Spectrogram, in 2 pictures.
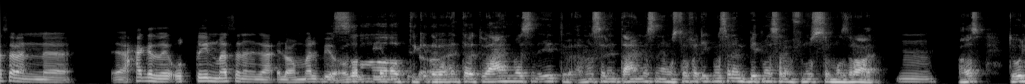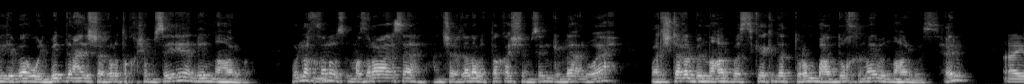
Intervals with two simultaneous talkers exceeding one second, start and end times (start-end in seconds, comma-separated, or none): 3.2-4.5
